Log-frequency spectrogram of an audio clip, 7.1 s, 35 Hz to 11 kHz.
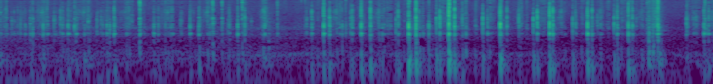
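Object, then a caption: Styrofoam mannequin head. Both hands tap and scratch the top and sides of the scalp of a white, life-size styrofoam mannequin head with ears, made of light, solid foam, using fingertips and short nails. A rapid, irregular run of soft, dry, clicky taps mixes with bright scratching that grows denser and louder in the middle. A faint steady tone near 1 kHz hums underneath throughout.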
